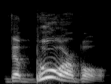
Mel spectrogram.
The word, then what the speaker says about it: Boerboel: You know, I mean, even I called my friend in South Africa about the Boerboel is how she said it's pronounced. Because she said, "Oh, y'all pronouncing it wrong."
